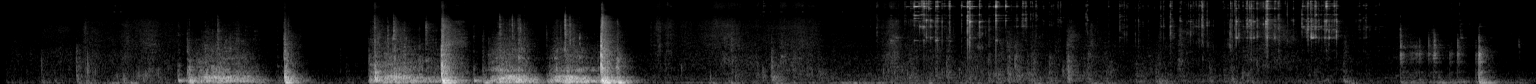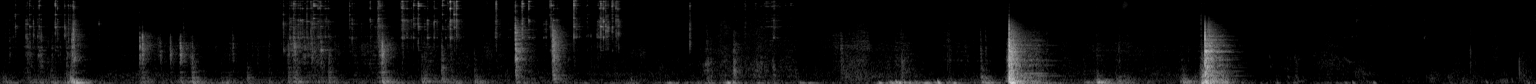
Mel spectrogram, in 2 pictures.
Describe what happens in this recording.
I walked to the wardrobe and opened it browsing through the clothes inside. I closed it and moved to another wardrobe. I took my keys and used them to open a two-door wardrobe. I closed one door and then the other.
